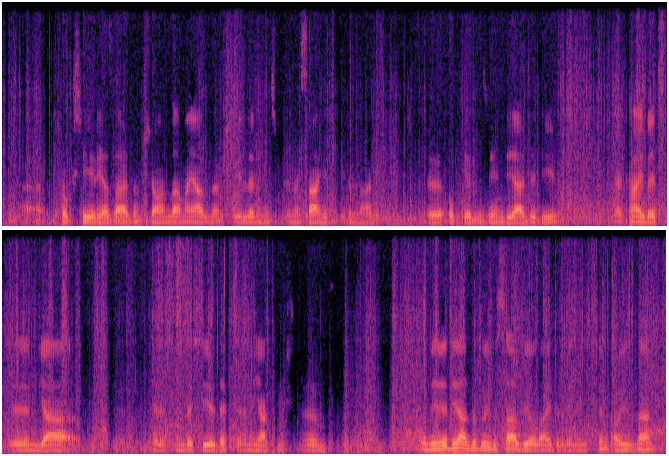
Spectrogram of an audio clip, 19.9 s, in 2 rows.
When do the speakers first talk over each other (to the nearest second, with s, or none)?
none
